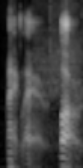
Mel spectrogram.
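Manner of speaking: deep, low, sultry name drop; low and sultry, a mock sexy Mike Lowry. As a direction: purr the name like a smooth ladies' man. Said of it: "You don't sound sexy at all".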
